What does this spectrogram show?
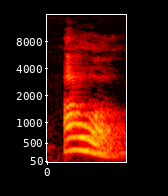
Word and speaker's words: hour: does 150 miles an hour or a hour what do you think an hour okay why because we don't pronounce the h we will say an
